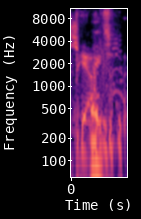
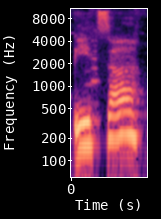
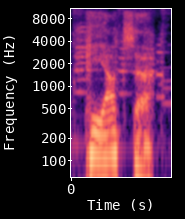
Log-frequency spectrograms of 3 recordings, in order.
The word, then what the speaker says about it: Piazza: here to slander Mike Piazza. Also such colorful artwork. How do you say pizza? No, honey, it's Piazza.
